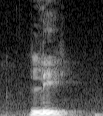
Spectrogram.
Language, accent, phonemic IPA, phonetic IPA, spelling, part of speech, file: Armenian, Eastern Armenian, /li/, [li], լի, adjective, Hy-լի.ogg
- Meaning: 1. full (of), packed (with) 2. brimful, full to the brim 3. abundant (in), plentiful, copious 4. hearty (of dinner, etc.) 5. rich, heavy (of crops, etc.)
